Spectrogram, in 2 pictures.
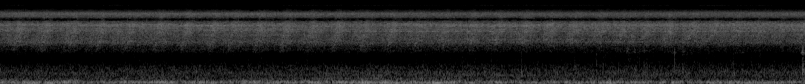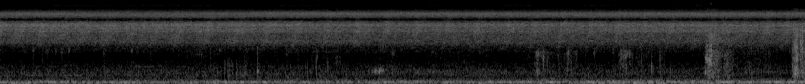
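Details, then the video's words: Cicada singing: a steady, dense, high-pitched hiss that holds unbroken and even in loudness for the whole stretch, with a faint low rumble and a few soft clicks underneath. "Cicada's sound"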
